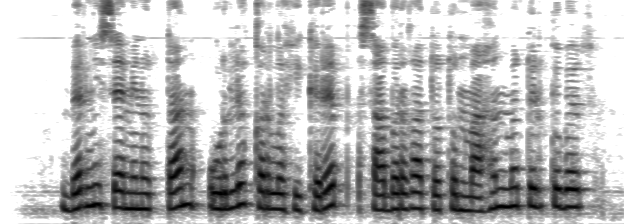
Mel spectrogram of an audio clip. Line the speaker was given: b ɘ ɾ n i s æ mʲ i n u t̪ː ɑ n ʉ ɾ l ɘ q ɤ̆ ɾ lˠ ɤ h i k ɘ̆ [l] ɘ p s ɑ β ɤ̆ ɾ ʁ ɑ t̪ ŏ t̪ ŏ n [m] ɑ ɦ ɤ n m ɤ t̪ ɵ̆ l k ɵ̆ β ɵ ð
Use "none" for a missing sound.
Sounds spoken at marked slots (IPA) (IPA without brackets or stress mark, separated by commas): ɾ, m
